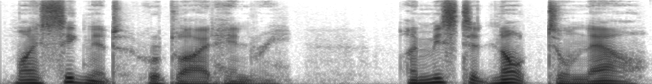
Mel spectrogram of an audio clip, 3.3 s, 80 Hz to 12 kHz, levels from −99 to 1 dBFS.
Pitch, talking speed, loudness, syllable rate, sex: 105 Hz, 185 wpm, -18 LUFS, 5.5 syllables/s, male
